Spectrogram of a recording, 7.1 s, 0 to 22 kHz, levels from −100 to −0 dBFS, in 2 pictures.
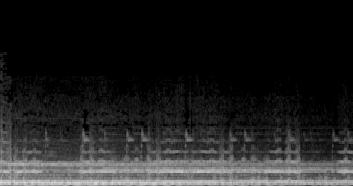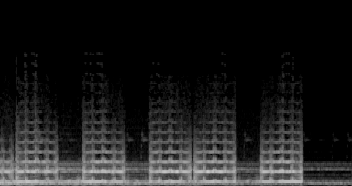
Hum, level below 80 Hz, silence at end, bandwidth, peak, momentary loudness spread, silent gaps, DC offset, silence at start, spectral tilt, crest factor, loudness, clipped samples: none; -56 dBFS; 0.5 s; 6.8 kHz; -10 dBFS; 10 LU; none; under 0.1%; 0 s; -2 dB/octave; 16 dB; -26 LUFS; under 0.1%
